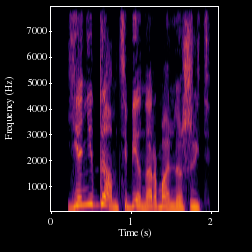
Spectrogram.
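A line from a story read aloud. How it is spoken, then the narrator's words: Hysterical shout. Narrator (Russian): в истерике крикнула Клэр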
